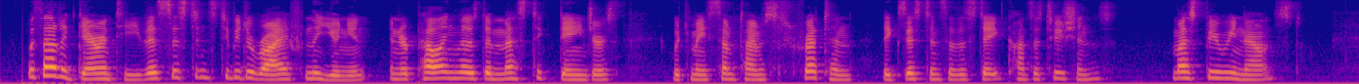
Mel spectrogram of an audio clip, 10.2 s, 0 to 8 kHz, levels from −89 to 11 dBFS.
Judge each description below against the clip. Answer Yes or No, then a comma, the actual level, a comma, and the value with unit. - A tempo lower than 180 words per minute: Yes, average, 170 wpm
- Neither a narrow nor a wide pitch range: Yes, average, 3.5 semitones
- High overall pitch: Yes, high, 195 Hz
